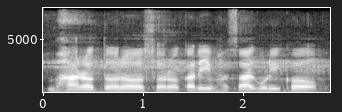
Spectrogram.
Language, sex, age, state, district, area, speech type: Odia, male, 45-60, Odisha, Koraput, urban, spontaneous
